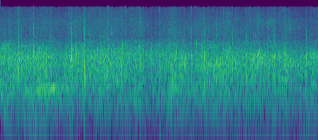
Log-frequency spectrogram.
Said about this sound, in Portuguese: Quem aplaudiu o samba aqui? Kim e o Alceu!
